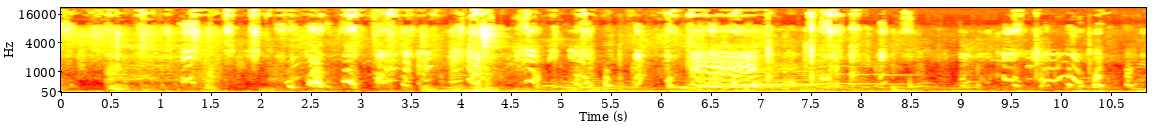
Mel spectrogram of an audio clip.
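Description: Several Dalmatian puppies give thin, rising whimpers and short yips, overlapping in bursts. Human voices and room noise sit underneath the calls.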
